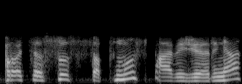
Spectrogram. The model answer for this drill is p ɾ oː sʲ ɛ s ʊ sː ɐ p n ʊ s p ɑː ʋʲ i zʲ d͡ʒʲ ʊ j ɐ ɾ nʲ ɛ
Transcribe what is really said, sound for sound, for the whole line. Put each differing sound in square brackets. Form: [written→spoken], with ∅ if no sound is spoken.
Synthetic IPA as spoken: p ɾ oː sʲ ɛ s ʊ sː ɐ p n ʊ s p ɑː ʋʲ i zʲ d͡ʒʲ ʊ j ɐ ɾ nʲ ɛ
